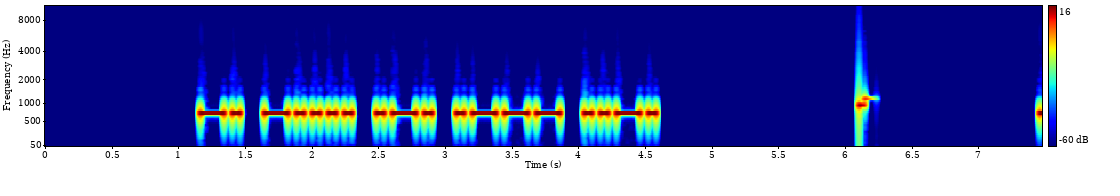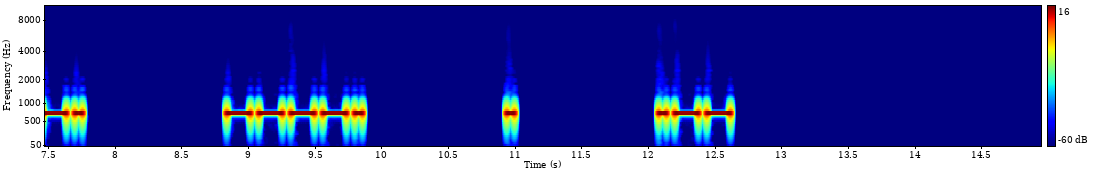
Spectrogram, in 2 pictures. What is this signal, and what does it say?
Morse code, heard as a keyed tone, about 20 wpm, spaced as for 11 wpm, 700 Hz. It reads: N6RJF N9EW
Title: USA Call Signs - 6x Character Spacing - 20wpm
